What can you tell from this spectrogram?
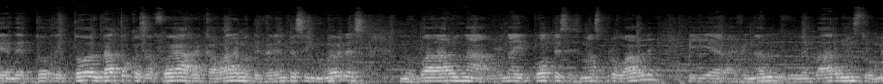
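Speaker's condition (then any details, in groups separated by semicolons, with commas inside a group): No condition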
